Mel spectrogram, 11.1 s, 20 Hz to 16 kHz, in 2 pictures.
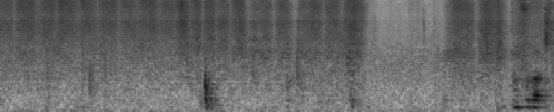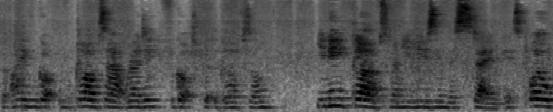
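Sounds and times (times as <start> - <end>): cloth rubbing on wood: 0.0 - 3.7, 4.4 - 11.0.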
